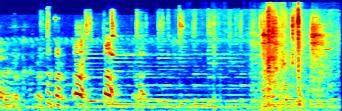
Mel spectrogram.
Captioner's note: both laugh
